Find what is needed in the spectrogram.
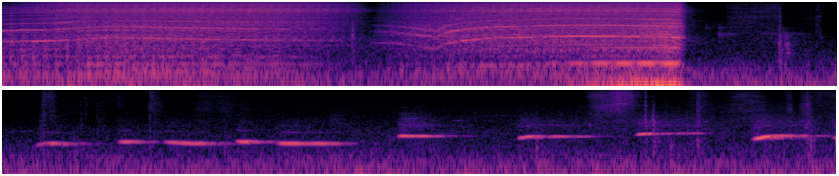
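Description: Cordless stick vacuum cleaner running: its motor whine rises, dips for a moment and rises again, then cuts off suddenly about three and a half seconds in. Soon after, a faint flute melody of short stepping notes begins.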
